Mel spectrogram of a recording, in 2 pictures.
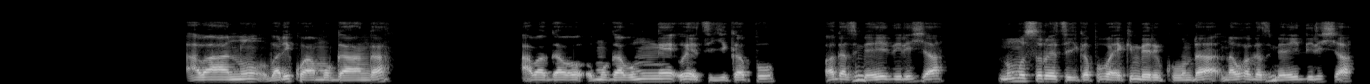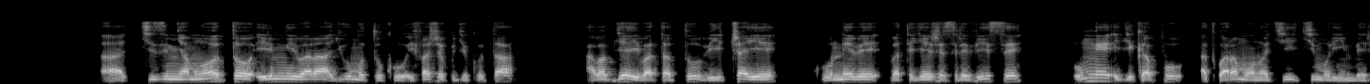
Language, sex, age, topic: Kinyarwanda, male, 25-35, government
